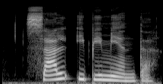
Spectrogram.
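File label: female, spanish; salt and pepper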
